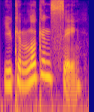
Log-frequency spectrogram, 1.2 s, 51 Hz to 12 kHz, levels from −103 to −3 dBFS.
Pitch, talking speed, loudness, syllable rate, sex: 230 Hz, 255 wpm, -17 LUFS, 5.2 syllables/s, female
